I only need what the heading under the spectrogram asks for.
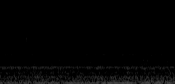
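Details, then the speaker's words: Tesla Model S/X with Mando rear calipers in EPB service mode, brake pedal held: a faint, steady electric whine at one pitch as the rear parking brake motor winds its caliper all the way back off. "Push down on the brake pedal, and you'll hear the electronic parking brake winding itself off. It'll wind for quite a while because it's going to wind it all the way"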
